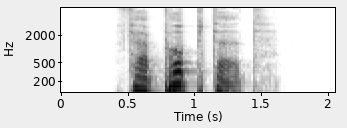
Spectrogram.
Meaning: inflection of verpuppen: 1. second-person plural preterite 2. second-person plural subjunctive II
- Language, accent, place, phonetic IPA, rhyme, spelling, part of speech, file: German, Germany, Berlin, [fɛɐ̯ˈpʊptət], -ʊptət, verpupptet, verb, De-verpupptet.ogg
